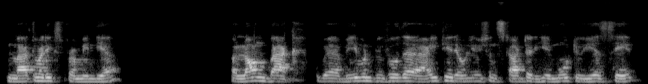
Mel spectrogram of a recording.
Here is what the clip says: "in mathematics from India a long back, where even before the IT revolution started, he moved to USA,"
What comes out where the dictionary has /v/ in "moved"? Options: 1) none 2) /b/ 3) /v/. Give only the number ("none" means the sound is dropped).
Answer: 1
